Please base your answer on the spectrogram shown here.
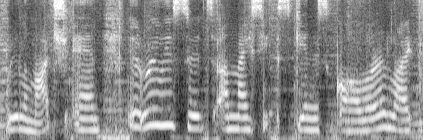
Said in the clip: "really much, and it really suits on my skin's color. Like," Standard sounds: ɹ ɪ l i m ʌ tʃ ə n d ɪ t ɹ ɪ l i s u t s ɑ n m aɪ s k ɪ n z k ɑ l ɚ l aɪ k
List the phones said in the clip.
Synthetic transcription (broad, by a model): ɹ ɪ l i m ʌ tʃ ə n ɪ t ɹ ɪ l i s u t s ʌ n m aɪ s k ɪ n s k ɑ l ɚ l aɪ k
